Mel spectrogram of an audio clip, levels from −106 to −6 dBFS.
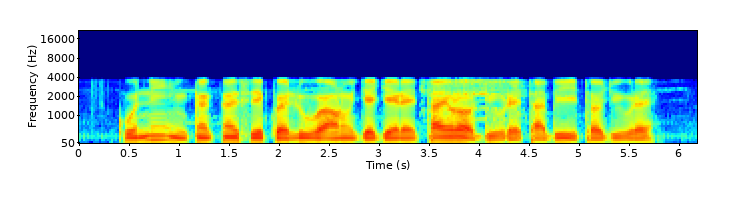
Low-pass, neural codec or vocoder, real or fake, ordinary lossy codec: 3.6 kHz; none; real; none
